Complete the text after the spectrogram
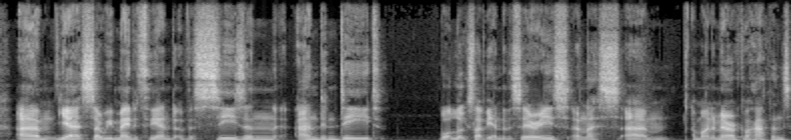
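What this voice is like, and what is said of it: Croaky, just-woken-up voice. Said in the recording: “my voice is a bit croaky. It's Sunday morning and I've just woken up”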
